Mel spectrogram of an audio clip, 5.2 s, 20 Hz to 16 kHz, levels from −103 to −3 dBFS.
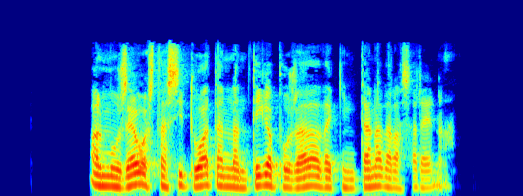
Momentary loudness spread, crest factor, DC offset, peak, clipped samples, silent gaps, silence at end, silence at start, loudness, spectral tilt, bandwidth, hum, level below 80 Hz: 10 LU; 18 dB; under 0.1%; -4 dBFS; under 0.1%; none; 0.75 s; 0.9 s; -21 LUFS; -6 dB/octave; 8 kHz; none; -60 dBFS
